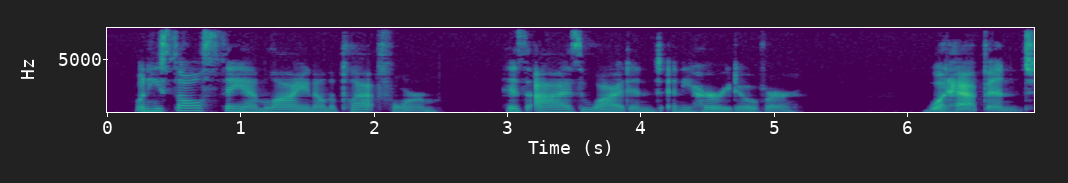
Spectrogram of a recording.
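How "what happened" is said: insistent, demanding, much lower. A man sees Sam lying on the platform and hurries over, demanding. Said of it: "He demanded".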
